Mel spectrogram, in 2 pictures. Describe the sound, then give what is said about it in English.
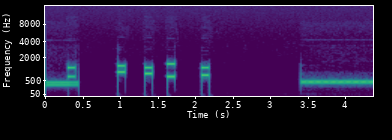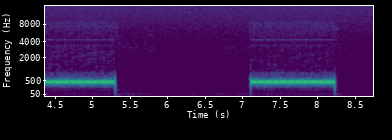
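Touch-tone telephone number being dialed: five quick keypad beeps in an uneven rhythm, followed by two long, steady, mid-pitched ringing tones separated by a pause, with no voices. “I'm going to dial Kat's number, and we're going to see what she says.”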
